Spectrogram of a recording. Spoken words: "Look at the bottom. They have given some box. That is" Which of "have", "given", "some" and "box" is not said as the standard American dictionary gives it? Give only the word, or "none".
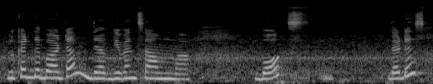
none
